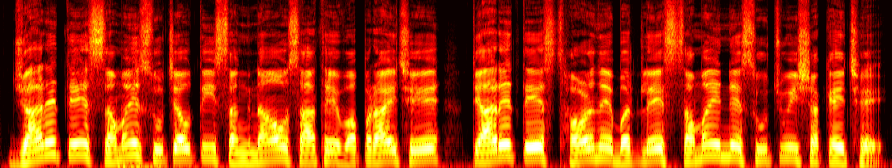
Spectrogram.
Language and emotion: Gujarati, neutral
